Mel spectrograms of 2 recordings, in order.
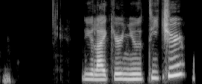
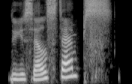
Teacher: the words at the end of the sentence are going up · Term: rising intonation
